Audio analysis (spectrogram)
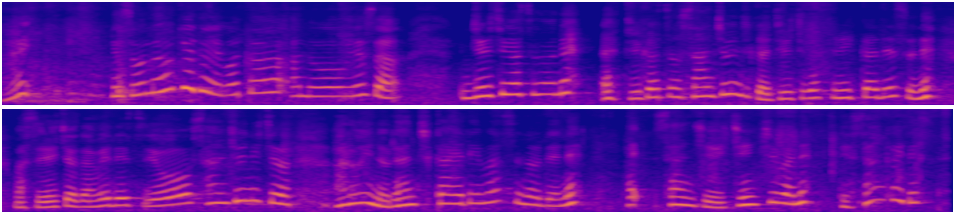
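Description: A woman's voice: high voice, animated, moderate pace, dark tone. A woman hosting a casual show, chatting effusively and politely in a rambling, unscripted way. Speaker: host of an audio app show; visual artist and designer. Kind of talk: casual unscripted chat with guests and announcements. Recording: crowd chatter behind, live on the spot.

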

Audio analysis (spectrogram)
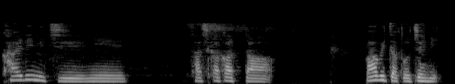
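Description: A woman with a slightly husky voice hosts in a casual, chatty way. She lays out an improvised skit and narrates it. The audio is a little dull and lo-fi. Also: sits low, a little slow, a little mellow. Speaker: host and narrator.

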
